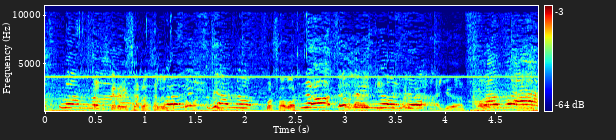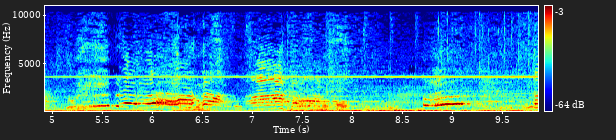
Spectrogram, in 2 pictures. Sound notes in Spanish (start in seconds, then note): 6.5 Sonido continuo del monitor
